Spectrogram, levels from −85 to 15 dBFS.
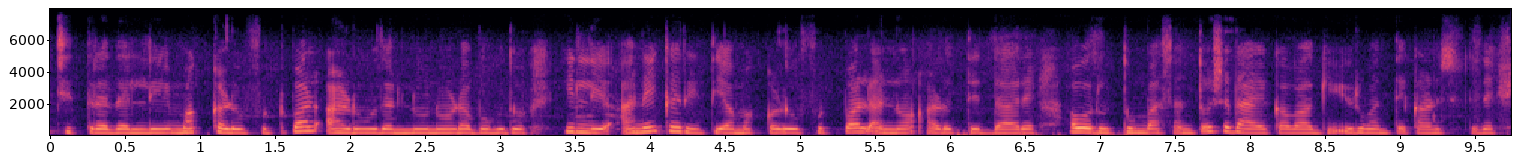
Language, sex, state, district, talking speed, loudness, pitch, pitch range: Kannada, female, Karnataka, Bijapur, 105 wpm, -17 LUFS, 220 Hz, 215-245 Hz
